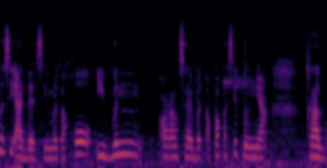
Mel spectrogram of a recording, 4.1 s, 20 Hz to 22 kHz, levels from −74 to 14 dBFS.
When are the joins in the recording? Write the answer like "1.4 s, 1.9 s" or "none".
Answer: 1.2 s

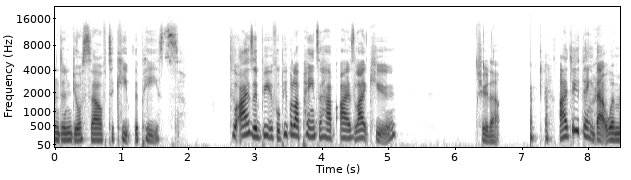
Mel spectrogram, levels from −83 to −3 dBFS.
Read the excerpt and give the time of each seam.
2.5 s, 6.9 s

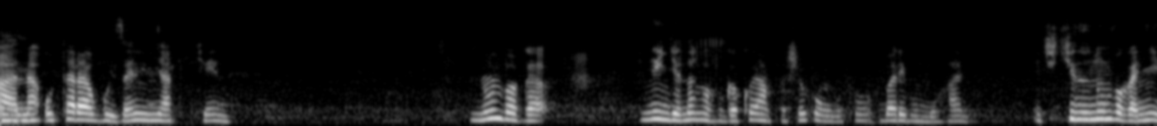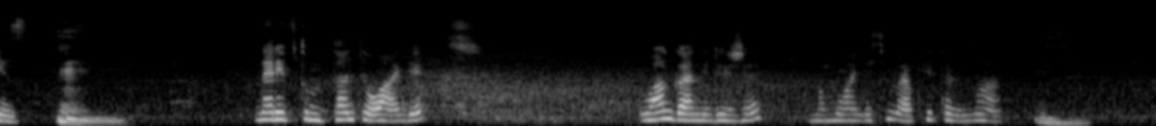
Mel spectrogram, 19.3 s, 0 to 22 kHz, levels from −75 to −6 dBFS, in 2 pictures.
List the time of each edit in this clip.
2.1 s

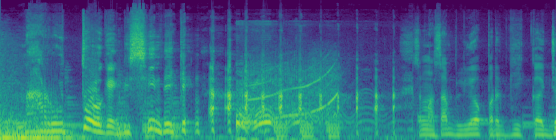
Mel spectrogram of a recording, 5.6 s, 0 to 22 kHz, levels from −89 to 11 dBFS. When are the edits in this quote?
4.1 s

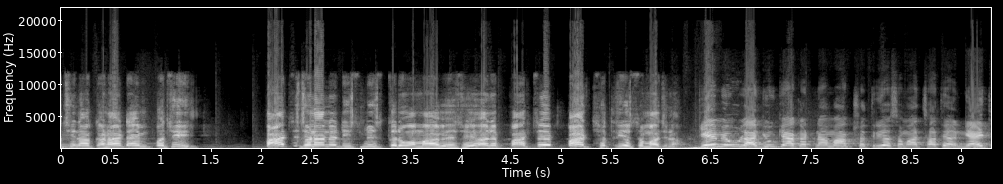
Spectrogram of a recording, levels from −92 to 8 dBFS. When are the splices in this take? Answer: 6.2 s

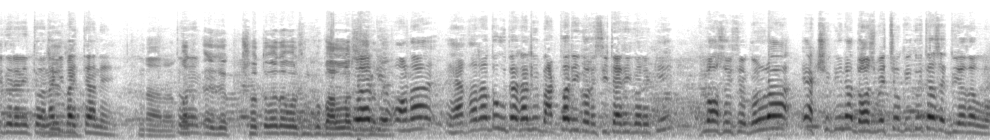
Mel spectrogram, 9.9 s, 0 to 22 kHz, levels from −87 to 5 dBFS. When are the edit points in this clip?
none

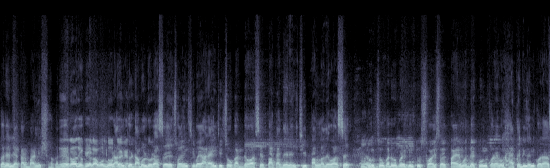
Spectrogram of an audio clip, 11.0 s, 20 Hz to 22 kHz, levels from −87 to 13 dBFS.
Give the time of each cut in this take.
1.3 s

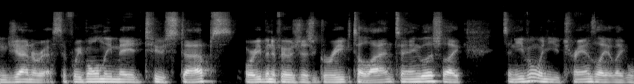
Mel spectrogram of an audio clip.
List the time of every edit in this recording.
5.0 s

